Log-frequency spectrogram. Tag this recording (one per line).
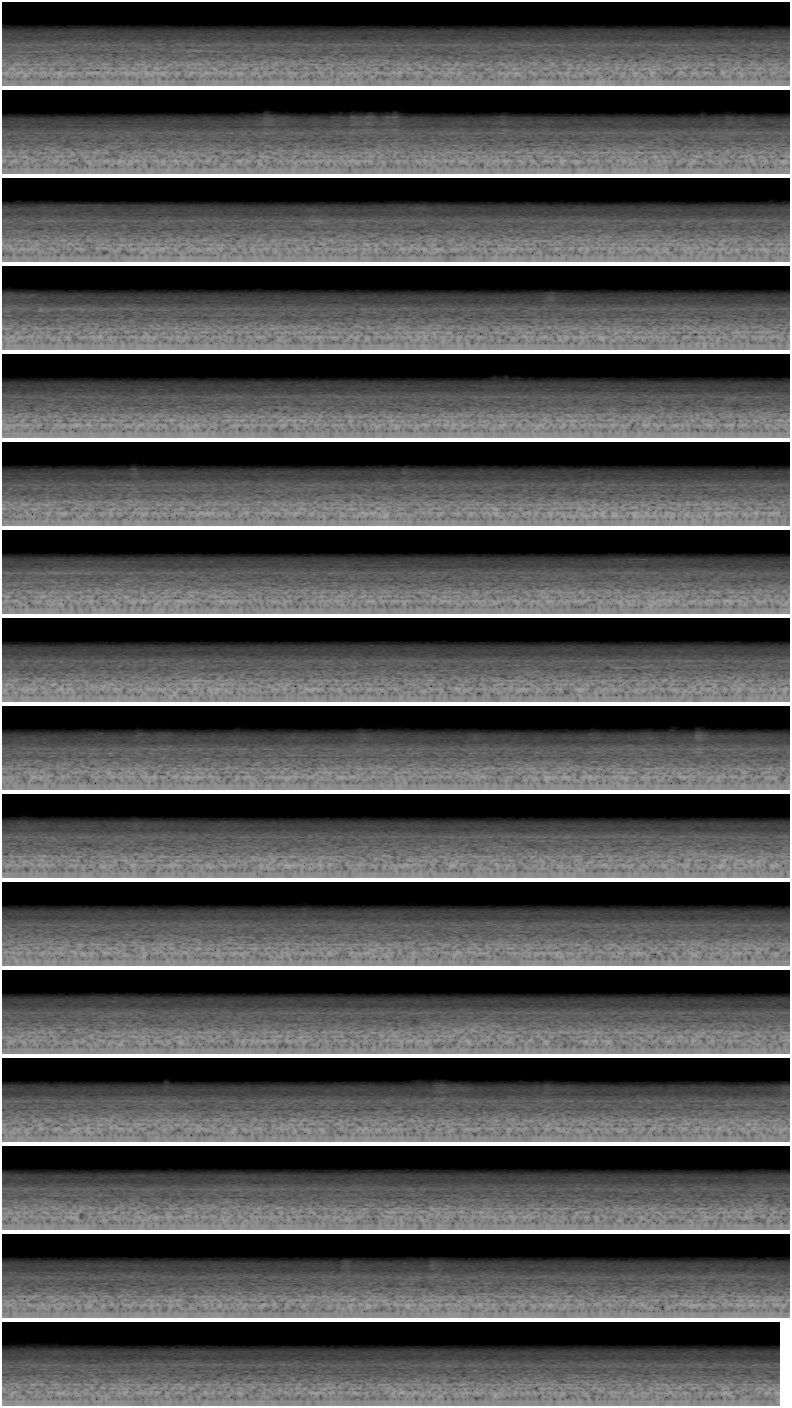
Ambience
Indoors
Industrial
Office
Room
Tone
